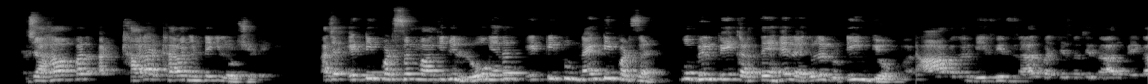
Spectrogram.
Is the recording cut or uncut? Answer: cut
